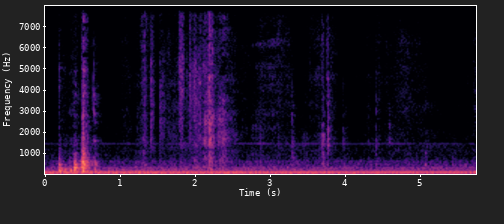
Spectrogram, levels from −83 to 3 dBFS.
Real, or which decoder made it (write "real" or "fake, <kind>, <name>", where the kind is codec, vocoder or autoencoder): real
